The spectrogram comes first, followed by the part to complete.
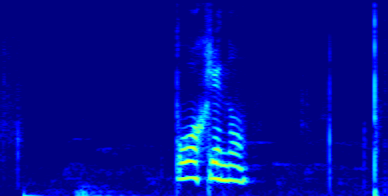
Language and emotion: Russian, angry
